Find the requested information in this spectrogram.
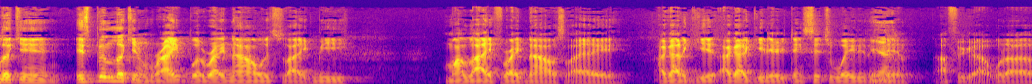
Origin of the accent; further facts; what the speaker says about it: Nigeria; As growing up in Nigeria, it was like, hey, man. Like, family this, family that.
